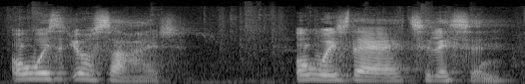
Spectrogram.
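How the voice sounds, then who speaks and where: A young woman playing a bright, affectionate twenty-year-old codebreaker in a period wartime radio drama. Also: mid-range voice, moderate pace, vocal fry, close to an everyday voice. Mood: fond, persuasive. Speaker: actor in an audio drama.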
